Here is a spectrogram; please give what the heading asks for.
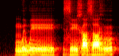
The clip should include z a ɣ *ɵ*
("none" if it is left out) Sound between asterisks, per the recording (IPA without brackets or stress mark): ɵ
